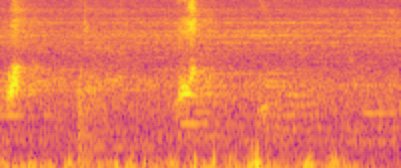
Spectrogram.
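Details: Red-rumped cacique in a town square where its nests hang from the trees; two loud, ringing notes with harmonics come about a second apart, set against low murmuring voices and street noise.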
